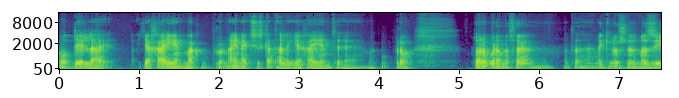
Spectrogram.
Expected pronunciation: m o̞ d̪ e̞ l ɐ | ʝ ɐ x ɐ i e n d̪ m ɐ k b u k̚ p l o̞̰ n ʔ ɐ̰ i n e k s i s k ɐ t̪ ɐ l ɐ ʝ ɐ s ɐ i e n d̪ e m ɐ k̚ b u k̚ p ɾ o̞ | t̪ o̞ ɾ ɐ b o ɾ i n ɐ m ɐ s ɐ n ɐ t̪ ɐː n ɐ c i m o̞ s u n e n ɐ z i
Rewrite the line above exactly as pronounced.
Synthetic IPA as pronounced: m o̞ d̪ e̞ l ɐ | ʝ ɐ x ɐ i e n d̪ m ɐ k b u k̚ p ɾ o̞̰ n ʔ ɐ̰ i n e k s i s k ɐ t̪ ɐ l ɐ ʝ ɐ x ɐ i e n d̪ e m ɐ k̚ b u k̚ p ɾ o̞ | t̪ o̞ ɾ ɐ b o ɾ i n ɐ m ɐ s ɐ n ɐ t̪ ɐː n ɐ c i n o̞ s u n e m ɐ z i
